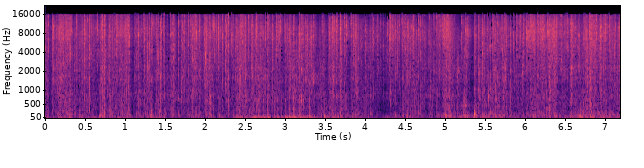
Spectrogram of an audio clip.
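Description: Clear printed polyethylene air-cushion packaging film, hollow air pillows, is crinkled and shaken with both gloved hands. A dense, steady stream of bright crackling and crinkling runs throughout with little low end, sharp rapid snaps that die away almost instantly, and a fairly even loudness.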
